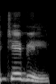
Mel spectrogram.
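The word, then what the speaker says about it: table: তারপর একটি এটা একটি টেবিল কি বলব ইহা হয় এটা হয় আমরা টেবিল বলব এখন থেকে টেবল উচ্চারণ হচ্ছে ঠিক আছে টেবিল না তারপর এটা একটি পেন্সিল।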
